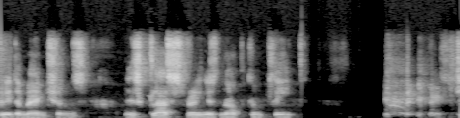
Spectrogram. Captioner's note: cough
